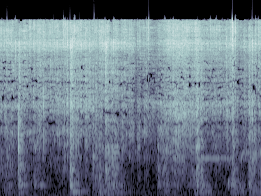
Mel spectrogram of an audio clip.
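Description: Bologna slices sizzling in a frying pan, with metal tongs clicking now and then as they lift and turn the slices.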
